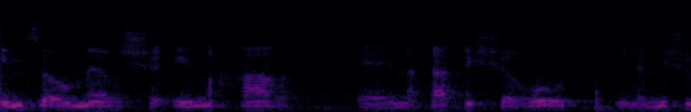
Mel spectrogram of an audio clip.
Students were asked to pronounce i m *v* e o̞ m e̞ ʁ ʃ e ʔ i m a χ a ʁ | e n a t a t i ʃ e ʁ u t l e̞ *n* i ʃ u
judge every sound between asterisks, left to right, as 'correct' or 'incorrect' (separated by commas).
incorrect, incorrect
